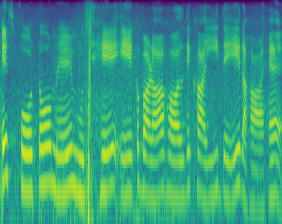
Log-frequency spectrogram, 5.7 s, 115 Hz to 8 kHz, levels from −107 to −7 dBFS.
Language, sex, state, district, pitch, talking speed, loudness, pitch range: Hindi, female, Madhya Pradesh, Katni, 210 Hz, 115 wpm, -19 LUFS, 195-225 Hz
